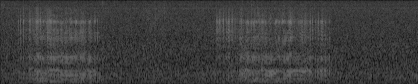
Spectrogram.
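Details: Cat snoring during a nap: two long, rattling snores on the in-breath about three seconds apart, over a steady low hum.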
